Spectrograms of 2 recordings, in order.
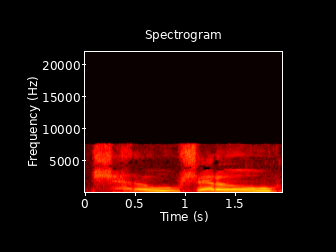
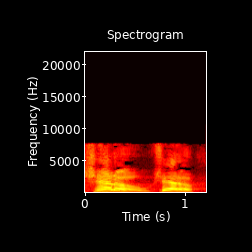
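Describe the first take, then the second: First: Hushed, drawn-out musing; mock pondering. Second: Full-voiced, brisk word-finding; mock discovery. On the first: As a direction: murmur the word slowly as if mulling it over. Mimics aimless pondering of a word. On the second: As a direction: say it out as if just hitting on the word. Acts out landing on the word.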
